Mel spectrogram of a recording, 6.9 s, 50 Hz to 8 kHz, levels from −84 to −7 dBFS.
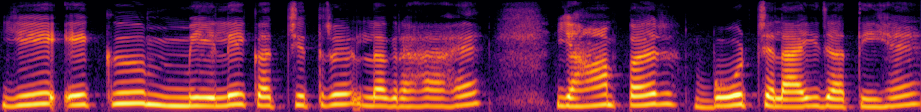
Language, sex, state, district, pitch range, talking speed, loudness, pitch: Hindi, female, Jharkhand, Jamtara, 220-255 Hz, 120 wpm, -15 LUFS, 235 Hz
